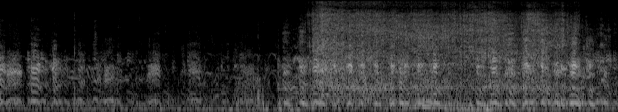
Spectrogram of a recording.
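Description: Farmyard ducks quacking as they waddle around a coop, a close chorus of honking quacks that grows busier and louder in the second half, with faint background voice and activity.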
